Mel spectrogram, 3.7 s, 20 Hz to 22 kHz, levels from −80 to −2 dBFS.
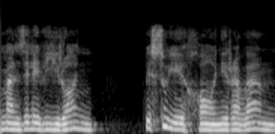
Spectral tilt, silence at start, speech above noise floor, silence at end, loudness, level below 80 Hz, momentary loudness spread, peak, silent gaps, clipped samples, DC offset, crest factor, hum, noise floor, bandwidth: -6.5 dB/octave; 0 s; 45 dB; 0 s; -20 LUFS; -70 dBFS; 8 LU; -6 dBFS; none; under 0.1%; under 0.1%; 14 dB; none; -64 dBFS; 10 kHz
